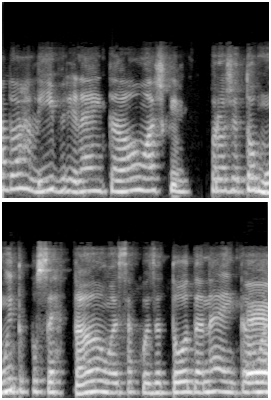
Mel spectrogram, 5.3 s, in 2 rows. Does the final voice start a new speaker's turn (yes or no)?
yes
